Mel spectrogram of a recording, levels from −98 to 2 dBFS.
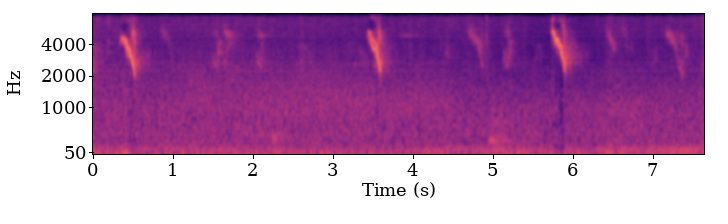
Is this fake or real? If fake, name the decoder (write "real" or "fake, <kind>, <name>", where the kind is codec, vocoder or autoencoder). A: fake, autoencoder, DAC-VAE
